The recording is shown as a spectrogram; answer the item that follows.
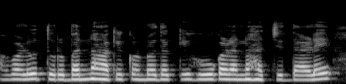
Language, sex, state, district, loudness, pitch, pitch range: Kannada, female, Karnataka, Bidar, -14 LUFS, 230 Hz, 225-235 Hz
